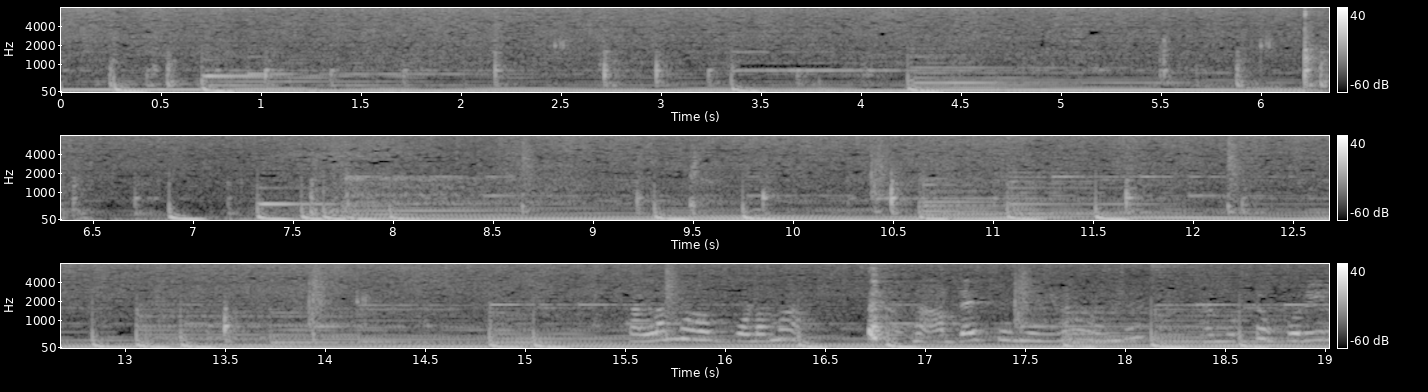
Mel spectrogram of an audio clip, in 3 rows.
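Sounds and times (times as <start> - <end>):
background music with held tones: 0.0 - 19.0
masala sizzling in oil: 0.0 - 19.0
spatula scraping and knocking pan: 5.5 - 15.4.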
